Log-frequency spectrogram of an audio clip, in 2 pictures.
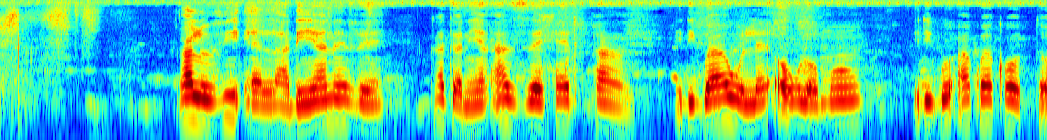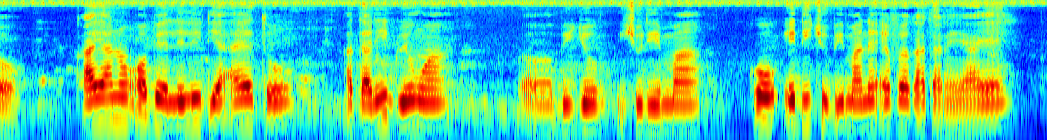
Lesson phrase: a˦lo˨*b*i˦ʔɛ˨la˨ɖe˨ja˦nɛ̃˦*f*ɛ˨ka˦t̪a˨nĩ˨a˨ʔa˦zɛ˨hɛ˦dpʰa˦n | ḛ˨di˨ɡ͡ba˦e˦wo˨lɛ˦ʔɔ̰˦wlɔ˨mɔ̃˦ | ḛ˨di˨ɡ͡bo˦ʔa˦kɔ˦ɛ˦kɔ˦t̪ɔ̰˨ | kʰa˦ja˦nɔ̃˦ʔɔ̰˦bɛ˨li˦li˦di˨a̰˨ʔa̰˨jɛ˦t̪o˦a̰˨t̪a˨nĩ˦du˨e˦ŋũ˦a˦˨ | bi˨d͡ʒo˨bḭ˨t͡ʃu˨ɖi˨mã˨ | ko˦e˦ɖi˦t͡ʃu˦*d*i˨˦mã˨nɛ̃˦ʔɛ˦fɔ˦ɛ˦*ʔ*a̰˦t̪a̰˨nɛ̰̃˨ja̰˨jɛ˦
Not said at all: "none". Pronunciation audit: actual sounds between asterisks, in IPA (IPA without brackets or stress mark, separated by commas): v, v, b, k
